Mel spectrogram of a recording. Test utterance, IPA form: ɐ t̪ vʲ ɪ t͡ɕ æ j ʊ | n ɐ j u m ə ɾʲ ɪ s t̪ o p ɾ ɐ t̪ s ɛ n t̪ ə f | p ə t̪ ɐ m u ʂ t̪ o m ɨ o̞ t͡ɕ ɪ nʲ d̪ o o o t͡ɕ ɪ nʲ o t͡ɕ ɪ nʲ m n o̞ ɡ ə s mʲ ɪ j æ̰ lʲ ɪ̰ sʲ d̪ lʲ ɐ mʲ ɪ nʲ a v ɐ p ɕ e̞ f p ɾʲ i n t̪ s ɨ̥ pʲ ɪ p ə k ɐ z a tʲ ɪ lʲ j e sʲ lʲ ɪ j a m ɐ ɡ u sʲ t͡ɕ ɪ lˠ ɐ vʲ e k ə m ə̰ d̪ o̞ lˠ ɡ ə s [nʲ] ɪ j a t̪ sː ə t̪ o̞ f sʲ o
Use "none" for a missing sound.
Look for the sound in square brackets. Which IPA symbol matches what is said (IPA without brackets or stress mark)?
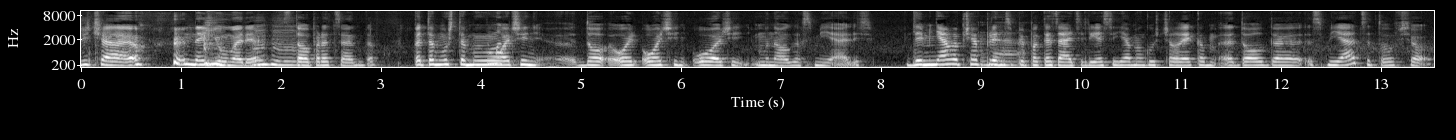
mʲ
